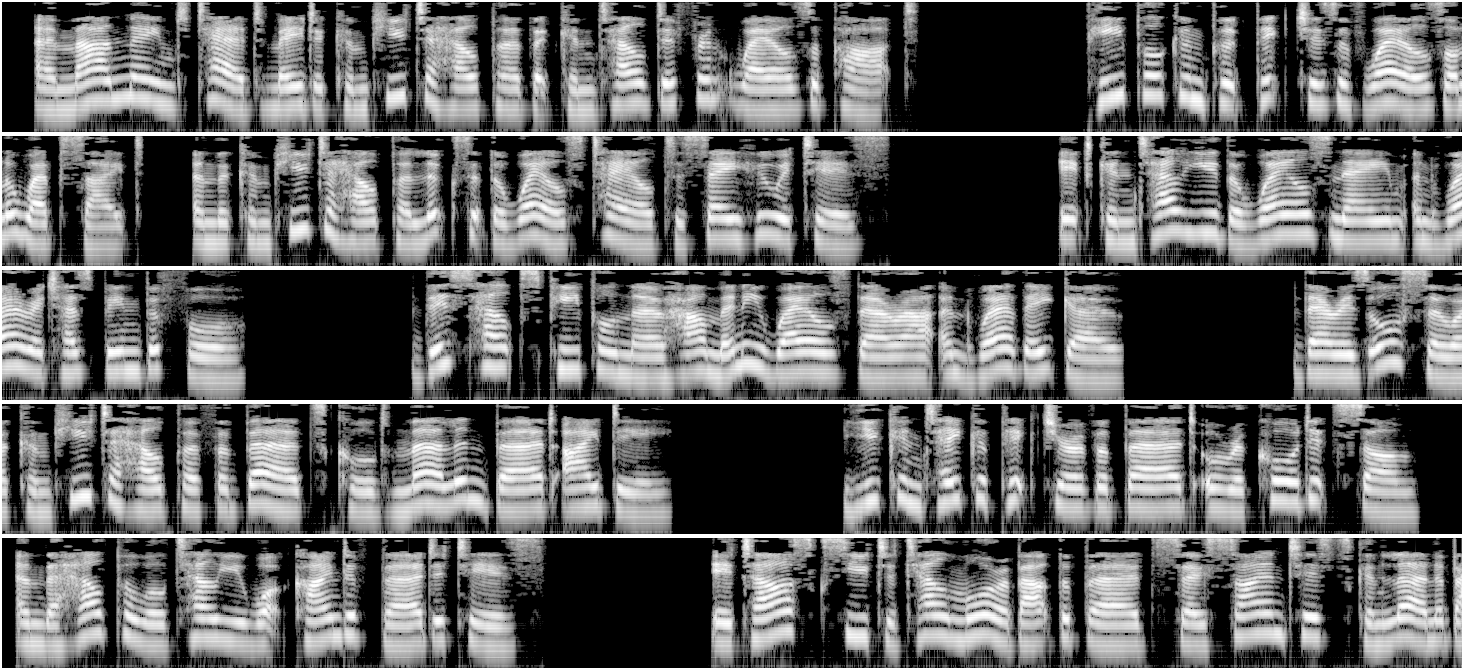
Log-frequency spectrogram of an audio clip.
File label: English Beginner NORMAL Reading; English Newsroom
